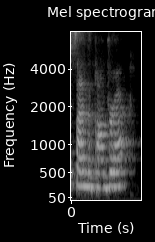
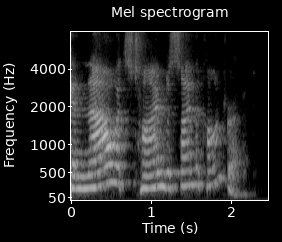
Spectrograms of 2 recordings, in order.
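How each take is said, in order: First: Pressured, breath-held close; under pressure, not breathing; holding the breath. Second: Slow, comfortable falling statement; relaxed, breath-supported close; nice easy breath. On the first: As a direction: say it on a held breath, ending upward. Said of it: "so if I'm holding my breath". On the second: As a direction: breathe first, then close unhurriedly. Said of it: "then with a nice breath". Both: Shown as a demonstration.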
